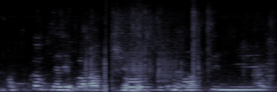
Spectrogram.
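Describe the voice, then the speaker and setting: A woman's voice: fairly high pitch, little pitch movement, fairly quick. A woman giving live readings as a medium, speaking spontaneously in short, repeated, reassuring fragments. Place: public hall with audience. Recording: dull sound, loud crowd noise. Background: loud crowd.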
